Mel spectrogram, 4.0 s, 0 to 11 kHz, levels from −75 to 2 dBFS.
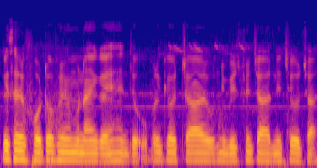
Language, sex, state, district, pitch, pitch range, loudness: Hindi, male, Madhya Pradesh, Katni, 110 Hz, 105-115 Hz, -17 LUFS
